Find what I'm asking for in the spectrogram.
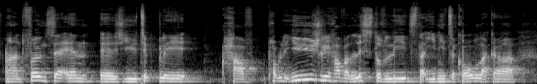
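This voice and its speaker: In a casual online training talk, a sales coach speaks quickly in a medium-pitched, slightly mellow voice. He calls his listeners "boys" and keeps restarting his sentences.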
